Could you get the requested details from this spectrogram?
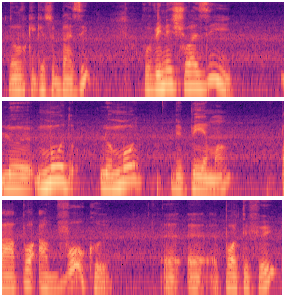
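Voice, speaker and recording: A man with a lowish voice talks through a screen-recorded tutorial step by step. He hesitates often and repeats words while he clicks along. A faint hiss sits under his voice. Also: a little mellow. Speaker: trading tutorial presenter.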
